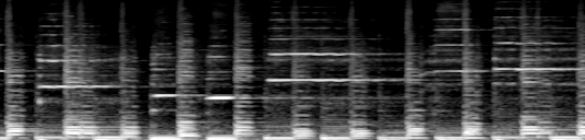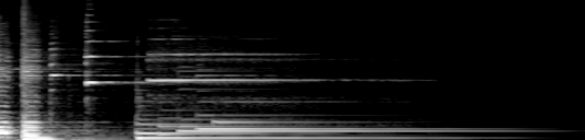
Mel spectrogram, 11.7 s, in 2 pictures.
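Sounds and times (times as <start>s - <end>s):
French guitar and violin jazz: 0.0s - 11.0s.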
